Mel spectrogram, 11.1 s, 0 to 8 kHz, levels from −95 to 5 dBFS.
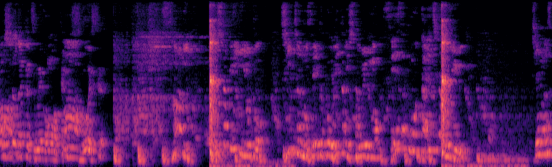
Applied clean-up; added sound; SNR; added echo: classical method WPE with log-MMSE.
